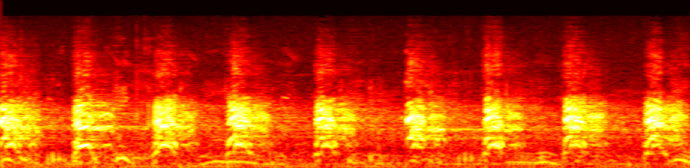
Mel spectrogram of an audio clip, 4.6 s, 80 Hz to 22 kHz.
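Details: Dog named Cola Gel.vilkas, offspring of Figo vom Nordteich and Tulpi Gel.vilkas, barking during training on 5 May 2015: eight loud, evenly spaced barks, roughly two per second, each a sharp harmonic burst.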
